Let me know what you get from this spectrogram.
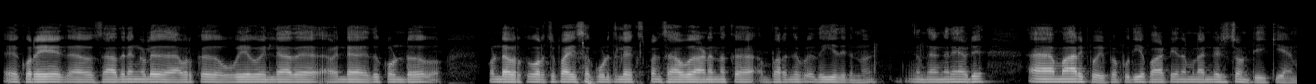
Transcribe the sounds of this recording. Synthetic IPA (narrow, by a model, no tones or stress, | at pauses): kure̞ːsaːd̪ʱɐnɐŋːɐɭɐʋɐrkɨubɐjo̞ːɡɐmilːaːðeɐ̰ʋɐ̰ndeiðɨko̞ɳɖɨ | ko̞ɳɖɨɐʋɐrkɨkurɐt͡ɕːɨpɐjsɐkuːɽuðɐlekspensaːʋɨaːɳe̞nːo̞kːe̞pɐrɐɲːut͡ɕejɐðiɾunːɐenːɐŋːɐne̞ɐʋɐɾɨ | maːripːo̞ːjipːompuðijɐpaːrʈːijnɐmːɐɭɐnwe̞ːʂi̥t͡ɕːkoɳɖiɾikʲːujaːɳɨ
